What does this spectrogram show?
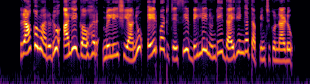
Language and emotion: Telugu, neutral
